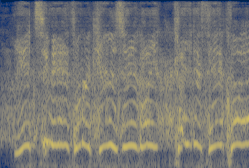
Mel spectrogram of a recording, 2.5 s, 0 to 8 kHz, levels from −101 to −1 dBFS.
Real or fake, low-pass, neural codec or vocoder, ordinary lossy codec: fake; none; codec, 16 kHz, 4.8 kbps, FACodec; none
